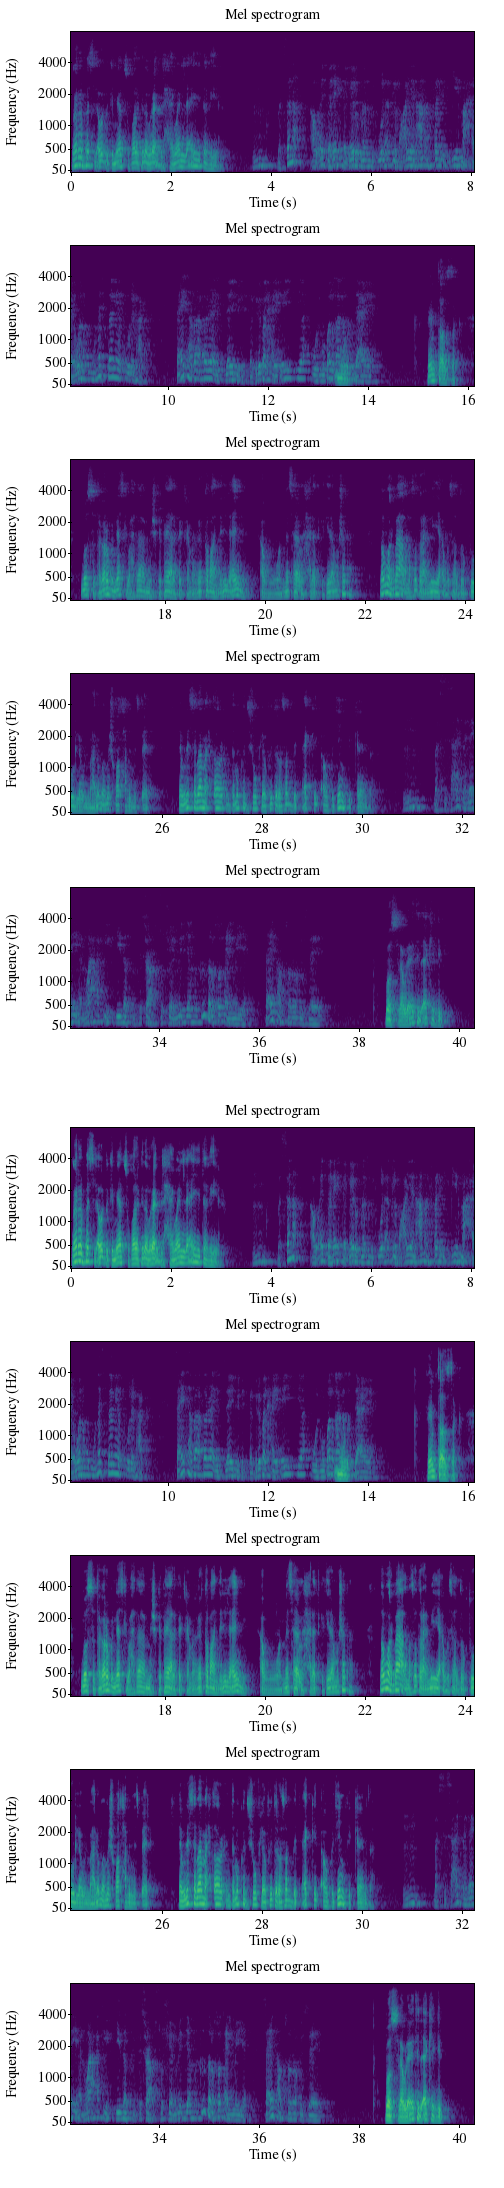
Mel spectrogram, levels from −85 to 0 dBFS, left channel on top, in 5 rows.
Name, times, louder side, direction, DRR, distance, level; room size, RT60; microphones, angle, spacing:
voice 1, 0.0-3.0 13.3-13.6 15.2-15.8 16.3-19.6 19.9-21.8 22.3-25.7 26.3-30.1 38.5-39.7, right 7 dB, 85° right, 0.4 m, -32 dB
voice 2, 3.6-9.7 10.1-14.1 20.2-20.4 22.4-22.5 26.5-26.7 30.8-31.1 31.4-35.7 36.1-37.3, right 2 dB, 65° right, 1.4 m, -49 dB
14.5 x 5.4 x 6.0 m
head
